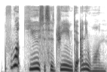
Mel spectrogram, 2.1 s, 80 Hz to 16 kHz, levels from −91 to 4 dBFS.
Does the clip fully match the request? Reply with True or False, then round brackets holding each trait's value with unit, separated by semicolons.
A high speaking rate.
True (250 wpm)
